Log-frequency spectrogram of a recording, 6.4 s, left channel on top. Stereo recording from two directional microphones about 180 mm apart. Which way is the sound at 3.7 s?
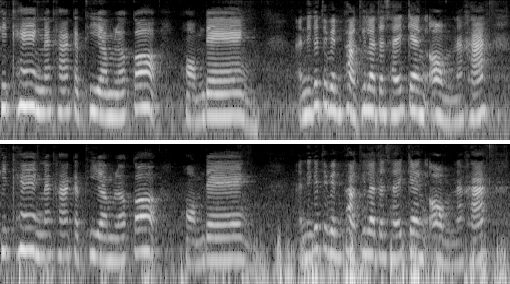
20° left (ahead or behind).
